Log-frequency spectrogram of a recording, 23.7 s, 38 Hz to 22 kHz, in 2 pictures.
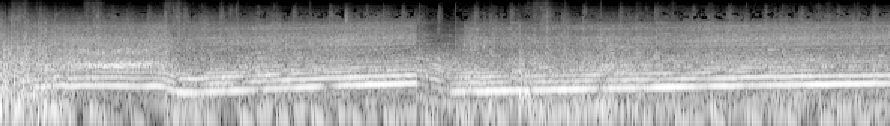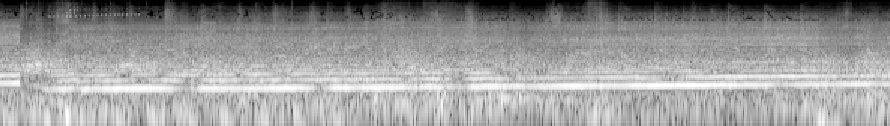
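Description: BMW three-litre twin-turbo straight-six with 335 horsepower in a racing video game, loud engine droning and rising through gears with short dips at shifts, tire squeal from sideways sliding, and a voice talking over it.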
